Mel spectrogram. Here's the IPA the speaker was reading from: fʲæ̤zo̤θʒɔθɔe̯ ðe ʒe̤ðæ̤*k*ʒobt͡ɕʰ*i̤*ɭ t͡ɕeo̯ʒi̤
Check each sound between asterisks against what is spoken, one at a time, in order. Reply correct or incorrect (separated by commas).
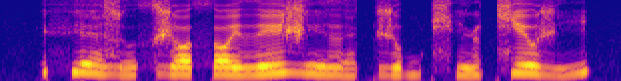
correct, correct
